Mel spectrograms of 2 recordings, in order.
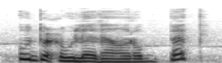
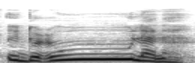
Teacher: Like instead of saying ud'u lana rabbak, which is only ayn, letter ayn with a vowel dhamma on it, you say ud'u lana. So you add a waw to the ayn, which is not of the word. We call this a clear mistake, adding a letter to the word which is not originally in the word.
